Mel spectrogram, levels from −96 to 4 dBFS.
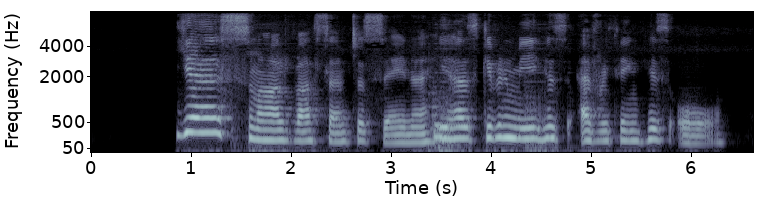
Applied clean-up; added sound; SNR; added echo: neural separator model SepFormer DNS4.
